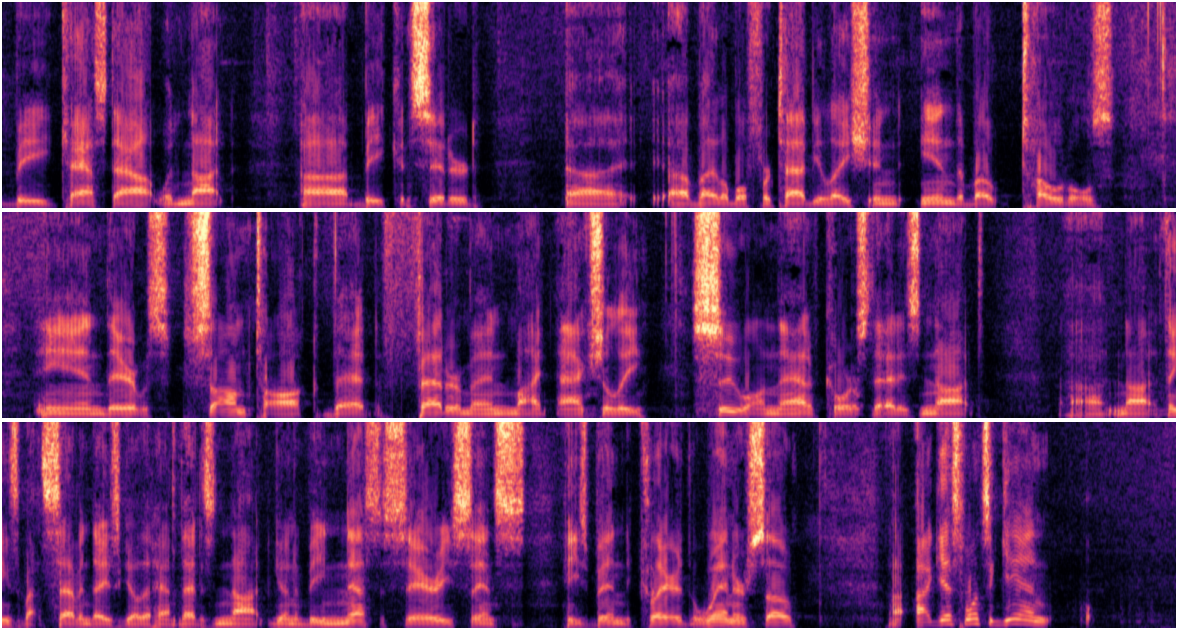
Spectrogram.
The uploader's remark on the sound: LIVE from The Mississippi Armed Forces Museum at Camp Shelby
